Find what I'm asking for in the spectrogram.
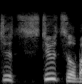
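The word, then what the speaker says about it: Stützle: So that's pronounced Stutzel, by the way. He's a German. He's a German-born player.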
